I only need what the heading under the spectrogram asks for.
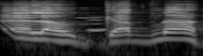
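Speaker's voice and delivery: mock, fake British accent. Taking another turn at a British accent after others judge it: mock British accent.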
